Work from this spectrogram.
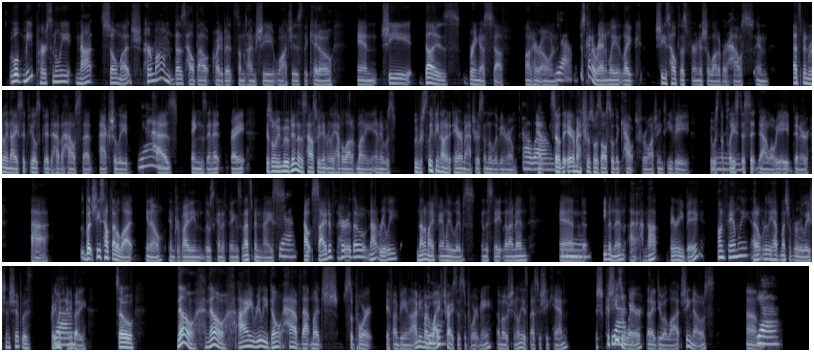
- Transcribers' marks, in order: tapping
- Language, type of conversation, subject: English, advice, How can I manage my responsibilities without feeling overwhelmed?
- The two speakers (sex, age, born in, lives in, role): female, 25-29, United States, United States, advisor; male, 30-34, United States, United States, user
